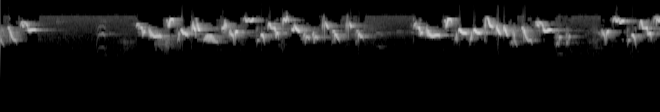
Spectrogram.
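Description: A warbling white-eye gives quick, high, jumbled twittering phrases of two to three seconds with brief silent pauses. The background is quiet.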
